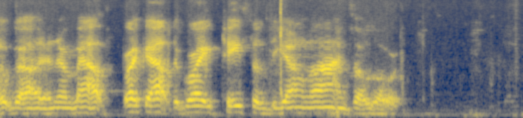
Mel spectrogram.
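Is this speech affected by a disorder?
Yes: Parkinson's.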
